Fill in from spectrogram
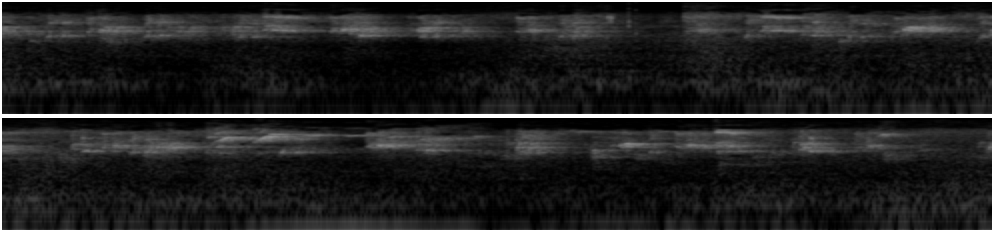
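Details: In a Peshawar breeding aviary, Gouldian finches keep up rapid, thin, high-pitched chirping from several birds, an unbroken overlapping twitter.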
